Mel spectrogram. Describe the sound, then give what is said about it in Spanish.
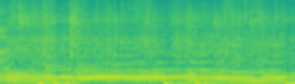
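A crowd applauds loudly for the King of Kings (the Lord), a dense, steady wash of clapping that holds for the full three seconds, with sustained musical tones humming underneath. “Gracias al Señor, démosle un aplauso fuerte al Rey de Reyes.”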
